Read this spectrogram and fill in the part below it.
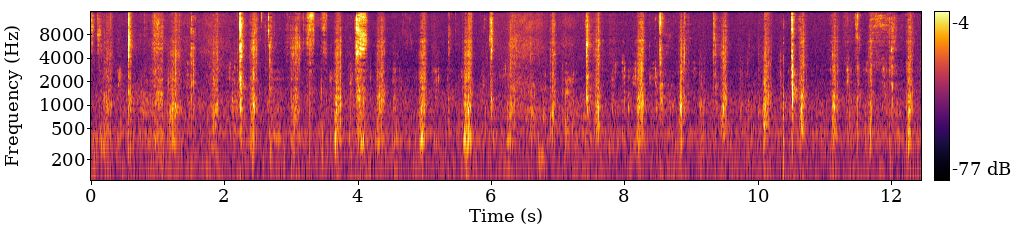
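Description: Someone chews a seasoned salad of lightly blanched water parsley, vegetables and octopus dressed with chili flakes, sesame oil and minced garlic at a mukbang. The bites are close, crisp and crunchy and repeat steadily without talk.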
